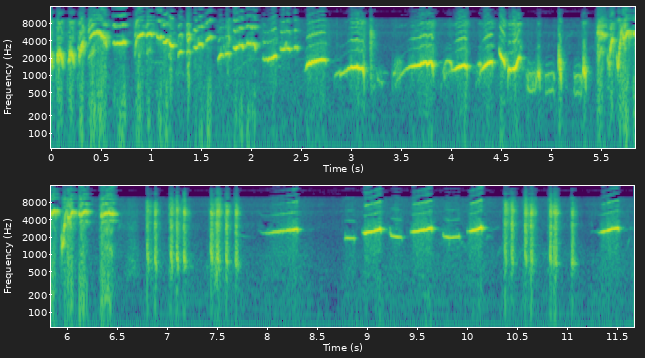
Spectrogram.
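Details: Female white-rumped shama calling the male in forest; a rich, fast warbling run with loops and trills, then harsh rasps and spaced short whistled notes.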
